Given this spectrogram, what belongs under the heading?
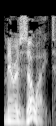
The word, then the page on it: merozoite: British English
